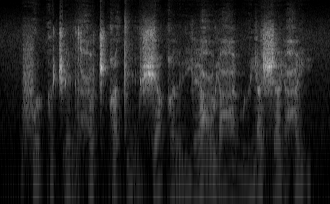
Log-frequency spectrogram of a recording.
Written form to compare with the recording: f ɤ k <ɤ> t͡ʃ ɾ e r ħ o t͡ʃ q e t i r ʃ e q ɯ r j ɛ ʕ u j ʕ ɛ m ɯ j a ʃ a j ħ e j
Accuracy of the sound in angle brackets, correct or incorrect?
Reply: correct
